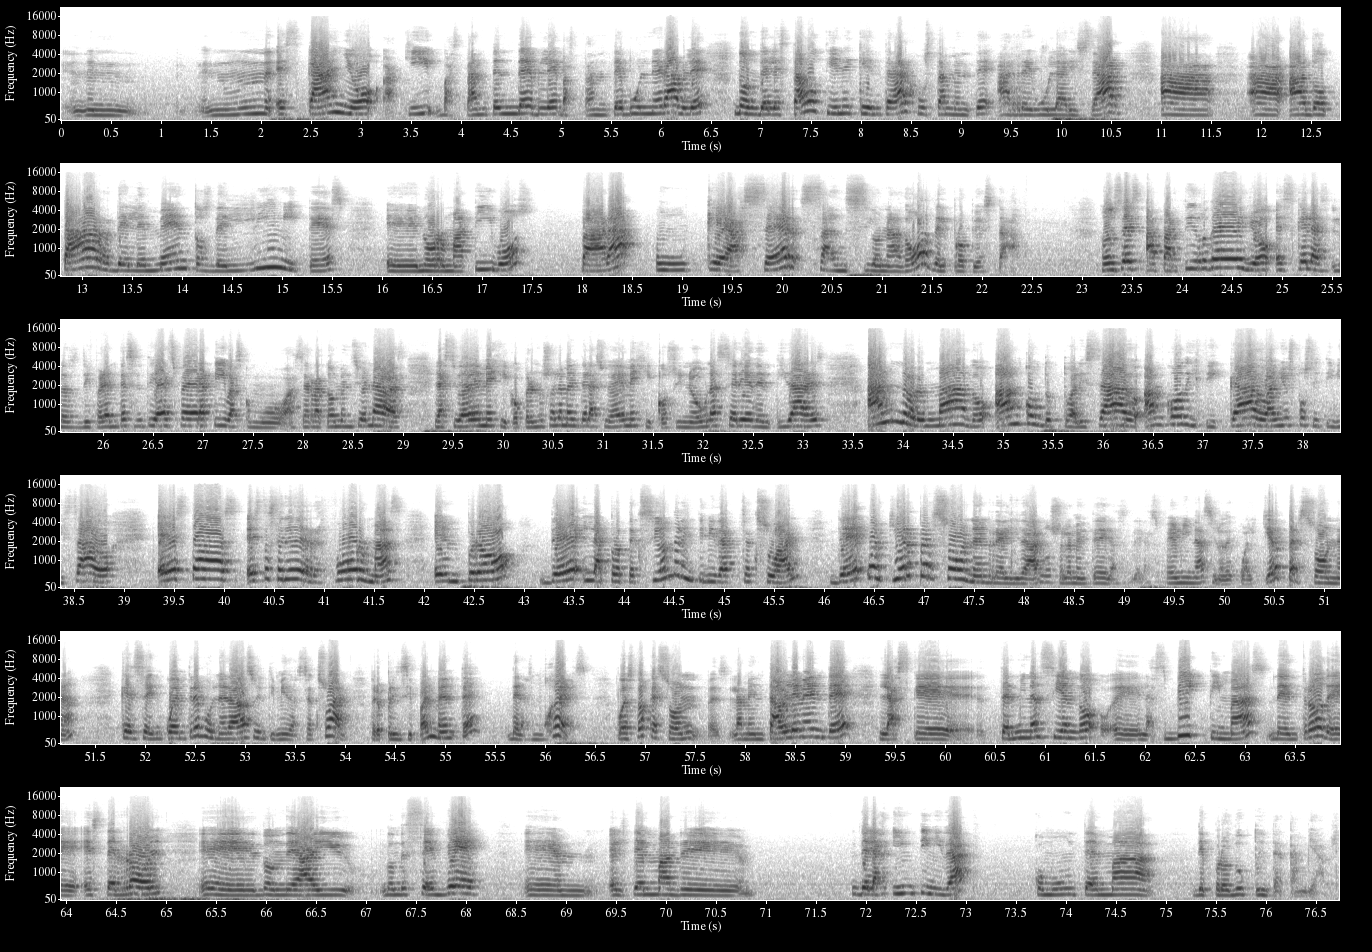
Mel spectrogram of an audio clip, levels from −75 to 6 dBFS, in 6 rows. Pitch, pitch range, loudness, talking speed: 225 Hz, 195-250 Hz, -18 LUFS, 120 wpm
